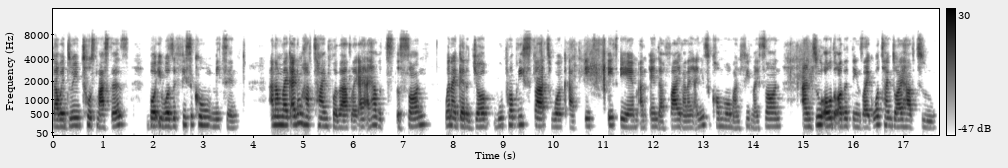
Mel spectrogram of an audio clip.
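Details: Adult woman with stuttering since childhood, who says she struggles to get some words out; audible repetitions; stuttering.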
